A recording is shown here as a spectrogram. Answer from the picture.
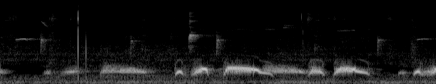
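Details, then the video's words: Spotted dove cooing almost nonstop, short soft notes alternating with longer, arched coos in a rolling series, with faint high chirps in the background. "Burung Tekukur Paling Cantik"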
